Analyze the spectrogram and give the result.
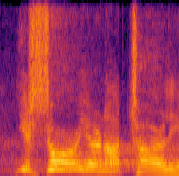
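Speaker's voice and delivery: very high, loud shout. Retelling his morning ritual when she mistook him for Charlie, imitating Debbie Reynolds shouting. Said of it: "she'd be shouting at me every morning".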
